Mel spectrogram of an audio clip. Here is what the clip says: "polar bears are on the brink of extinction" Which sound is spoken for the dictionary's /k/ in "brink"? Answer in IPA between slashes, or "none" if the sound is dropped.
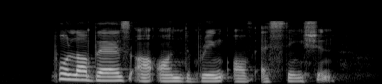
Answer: none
